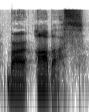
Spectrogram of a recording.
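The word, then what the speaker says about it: Barabbas: Now, the name, let me pronounce it a little differently. Bar Abbas. Bar Abba. It literally means son of the father. And Matthew actually gives us his first name, Jesus Barabus.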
